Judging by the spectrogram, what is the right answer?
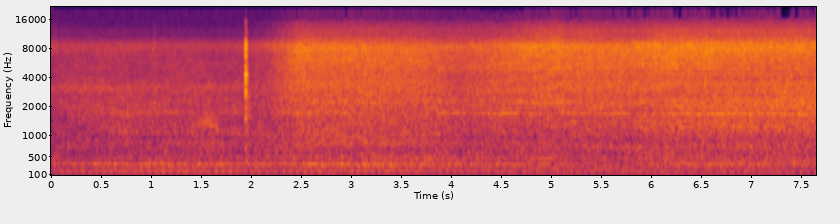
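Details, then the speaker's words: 2002 GMC Sierra 2500HD after exhaust manifold gasket replacement, broken bolts extracted and EGR plugged, cold start: smooth even idle, faint buzz (owner unsure if injectors or bolts), no exhaust rattle; quieter, healthy idle. "pretty quiet isn't it looks so nice then we got the egr plugged on this side not making noise"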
